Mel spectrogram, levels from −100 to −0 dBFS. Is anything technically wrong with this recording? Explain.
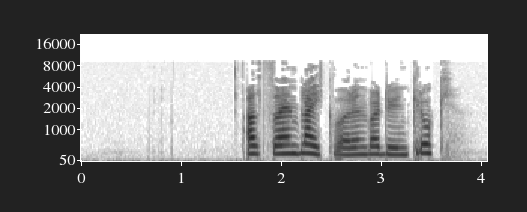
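Yes. AAC compression damage is plainly audible throughout this speech. The sound is dull and smeared, and sibilants turn fizzy and warbly. The likely cause is AAC-LC coding at a low bitrate, consistent with about 32 kbps. Too few bits forces a lower cut-off and leaves holes in the spectrum.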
